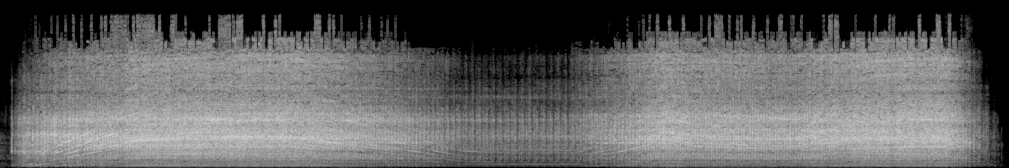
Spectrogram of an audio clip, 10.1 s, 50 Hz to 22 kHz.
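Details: Parkside Performance X20V Team cordless jigsaw cutting wood after teardown for a motor that stopped turning and sometimes jammed. An even high buzzing drive dips briefly under load and recovers smoothly, with no rubbing or stalling; it now runs normally.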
